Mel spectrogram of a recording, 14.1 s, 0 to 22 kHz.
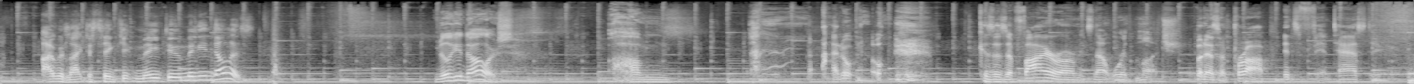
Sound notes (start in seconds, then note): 7.4 chuckles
